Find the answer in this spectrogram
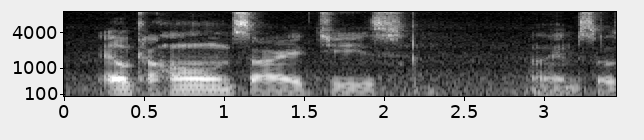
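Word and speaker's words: El Cajon: Uh, you can go all the way up here to Lakeside, Sante, El Kazone, El Cahone, sorry. Jeez, I am so sorry for that pronunciation there.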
